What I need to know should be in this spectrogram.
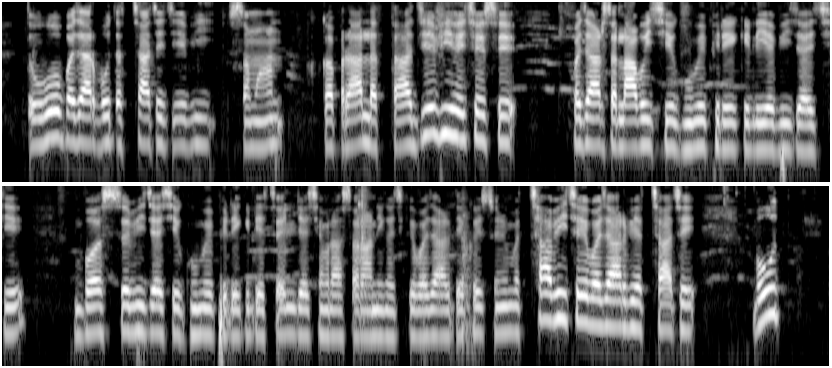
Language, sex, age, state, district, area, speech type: Maithili, female, 60+, Bihar, Araria, rural, spontaneous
